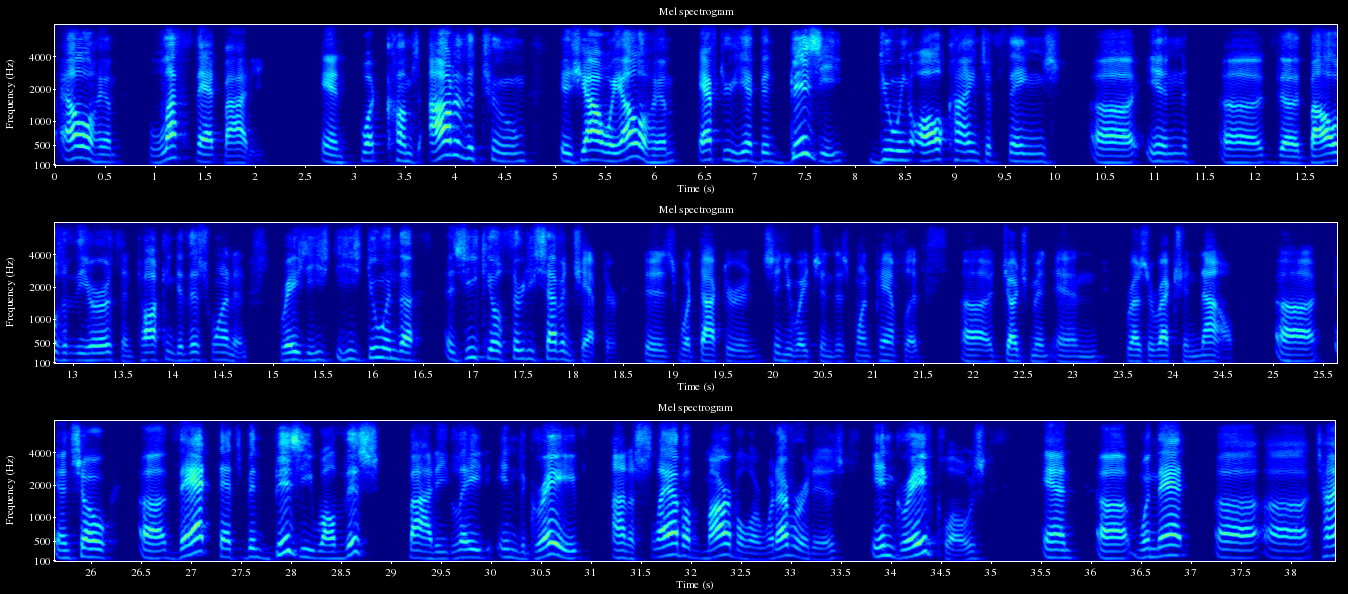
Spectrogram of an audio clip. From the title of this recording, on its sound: Oceanside Zoom Class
